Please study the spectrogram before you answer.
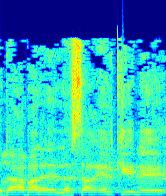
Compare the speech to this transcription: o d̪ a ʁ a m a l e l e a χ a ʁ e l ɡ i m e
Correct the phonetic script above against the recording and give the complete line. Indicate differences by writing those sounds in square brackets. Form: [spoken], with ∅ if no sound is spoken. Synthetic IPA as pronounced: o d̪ a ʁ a [b] a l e l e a [s] a ʁ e l [k] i [n] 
